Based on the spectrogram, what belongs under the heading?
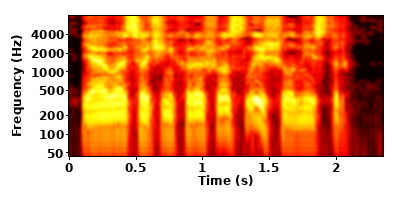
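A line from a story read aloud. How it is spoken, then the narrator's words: Calm. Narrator (Russian): спокойно сказал шофер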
